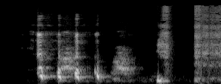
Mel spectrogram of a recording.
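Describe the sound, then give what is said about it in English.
A dog named Max barks in a quick run of four sharp, yappy barks, followed by a couple of rougher, breathy bursts. No one speaks. “be quiet in the background. Bark”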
